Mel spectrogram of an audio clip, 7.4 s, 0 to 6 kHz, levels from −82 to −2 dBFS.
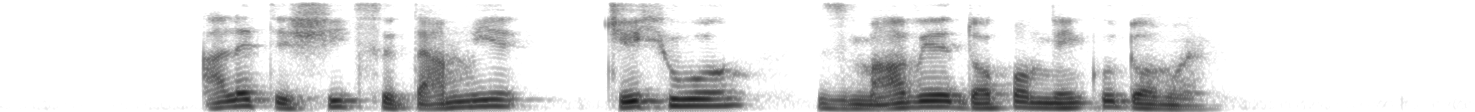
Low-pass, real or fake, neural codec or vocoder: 5.4 kHz; fake; autoencoder, 48 kHz, 32 numbers a frame, DAC-VAE, trained on Japanese speech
